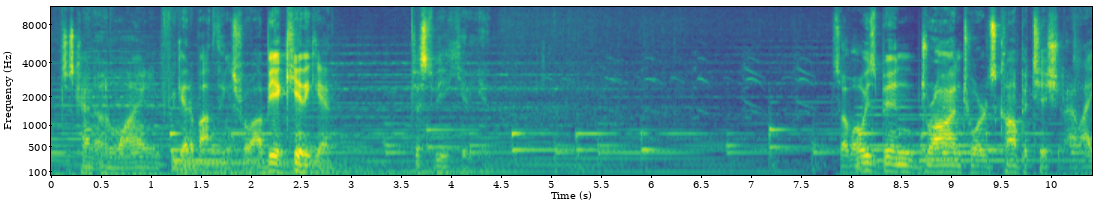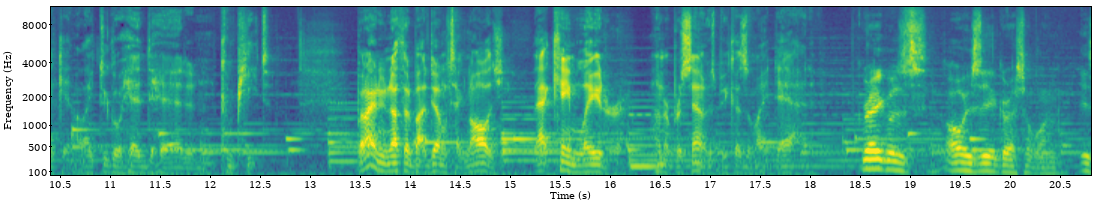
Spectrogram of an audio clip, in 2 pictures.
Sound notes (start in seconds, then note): 3.6 gulls squawking; 5.0 relaxing music continues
